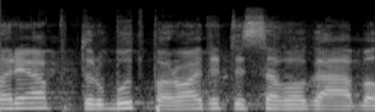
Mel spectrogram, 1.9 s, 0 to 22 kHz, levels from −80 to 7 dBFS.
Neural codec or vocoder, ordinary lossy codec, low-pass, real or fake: none; Opus, 16 kbps; 19.8 kHz; real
